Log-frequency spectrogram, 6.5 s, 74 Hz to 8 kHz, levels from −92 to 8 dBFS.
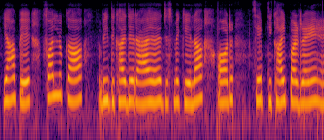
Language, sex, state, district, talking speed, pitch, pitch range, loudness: Hindi, female, Jharkhand, Garhwa, 155 wpm, 265 Hz, 260-280 Hz, -15 LUFS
